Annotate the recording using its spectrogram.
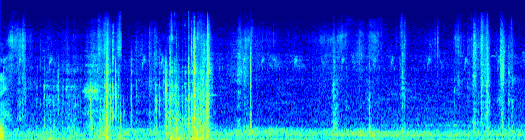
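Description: Faint handling noise: a few soft knocks and rubbing sounds, the strongest about two and four seconds in, over a low steady hum.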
